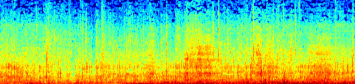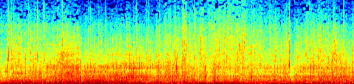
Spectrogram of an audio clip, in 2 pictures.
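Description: Specialized Levo electric mountain bike rolling along a dirt singletrack: a steady hum from its mid-drive motor over tyre noise and wind buffeting on the camera microphone. The low wind rumble grows heavier about two seconds in.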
